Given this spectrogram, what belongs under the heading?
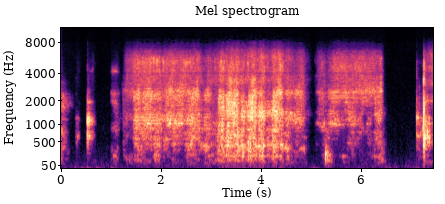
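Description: A pet dog lets out a long, rough, close growl with brief whimpering snorts before and after, breaking off into short pauses.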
